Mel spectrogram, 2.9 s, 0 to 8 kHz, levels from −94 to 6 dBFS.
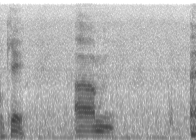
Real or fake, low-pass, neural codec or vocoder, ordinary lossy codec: fake; 7.2 kHz; codec, 16 kHz, 2 kbps, FunCodec, trained on Chinese and English, 25 frames a second; Opus, 64 kbps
